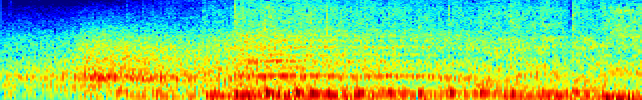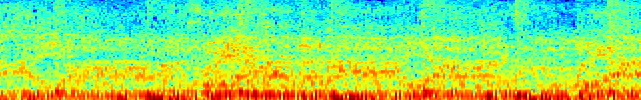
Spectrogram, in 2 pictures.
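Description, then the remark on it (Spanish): A large football stadium crowd roars and chants the home goalkeeper's name in unison after a save, during a match against Atlético, a dense, sustained wall of voices with rhythmic rising shouts, loud and continuous throughout. “A mano cambiada, gritos de Julen”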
